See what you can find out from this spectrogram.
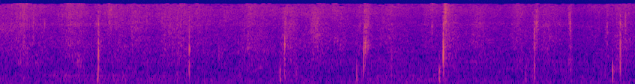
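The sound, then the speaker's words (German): Footsteps walk along an outdoor path. The steps are faint and evenly paced, each a soft, crisp tap over a quiet background. “dann gehen wir mal einfach über den Zukunftsweg,”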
